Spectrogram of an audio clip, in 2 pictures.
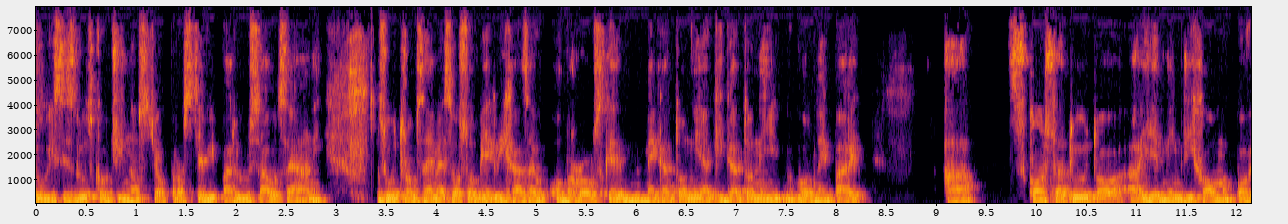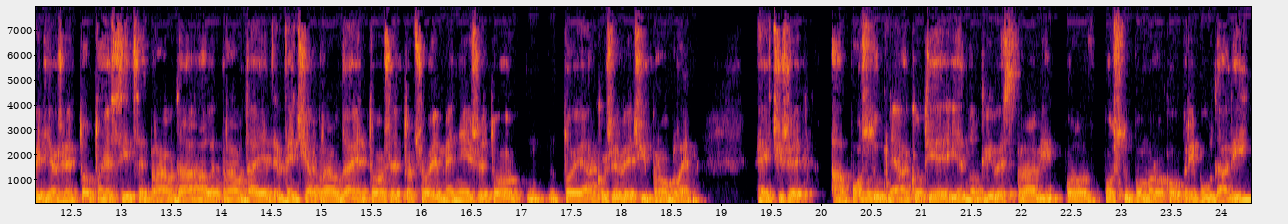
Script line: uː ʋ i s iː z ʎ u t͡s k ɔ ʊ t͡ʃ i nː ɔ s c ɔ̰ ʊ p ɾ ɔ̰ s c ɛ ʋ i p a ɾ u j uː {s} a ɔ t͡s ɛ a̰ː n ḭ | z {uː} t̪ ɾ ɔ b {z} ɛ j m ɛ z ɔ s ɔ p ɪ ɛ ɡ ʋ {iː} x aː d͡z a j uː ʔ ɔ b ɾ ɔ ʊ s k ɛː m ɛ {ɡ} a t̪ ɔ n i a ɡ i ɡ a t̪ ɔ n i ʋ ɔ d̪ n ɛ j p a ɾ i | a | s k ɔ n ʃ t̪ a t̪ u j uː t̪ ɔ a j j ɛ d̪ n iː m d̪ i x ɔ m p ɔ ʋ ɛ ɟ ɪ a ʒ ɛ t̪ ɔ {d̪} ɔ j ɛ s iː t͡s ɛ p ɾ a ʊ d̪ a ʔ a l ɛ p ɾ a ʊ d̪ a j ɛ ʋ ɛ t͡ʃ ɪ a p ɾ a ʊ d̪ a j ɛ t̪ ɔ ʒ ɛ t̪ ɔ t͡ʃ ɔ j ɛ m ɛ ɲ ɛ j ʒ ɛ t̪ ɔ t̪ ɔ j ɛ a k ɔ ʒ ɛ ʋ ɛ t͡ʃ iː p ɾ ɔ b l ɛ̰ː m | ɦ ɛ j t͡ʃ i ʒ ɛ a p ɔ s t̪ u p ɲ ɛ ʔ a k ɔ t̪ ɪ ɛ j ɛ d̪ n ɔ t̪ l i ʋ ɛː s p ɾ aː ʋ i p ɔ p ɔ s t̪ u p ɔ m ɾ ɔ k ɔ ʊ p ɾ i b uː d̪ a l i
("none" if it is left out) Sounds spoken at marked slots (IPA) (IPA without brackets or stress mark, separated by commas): s, uː, z, i, ɡ, t̪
